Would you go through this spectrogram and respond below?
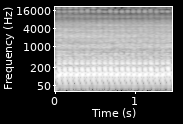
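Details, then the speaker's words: Sniper 155 VVA after timing chain tensioner replacement: even, quick pulsing idle at steady revs with no ticking or rattle from the top end; tensioner was the noise cause, now back to normal and quiet. "So ito lang pala yung problema, yung kanyang tensioner. Kaya may ingay kanina sa unang part ng video natin. Yan, bumalik na sa dati at tahimik na."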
